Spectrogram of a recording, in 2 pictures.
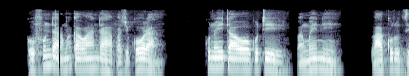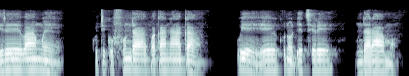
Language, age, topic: Ndau, 50+, education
